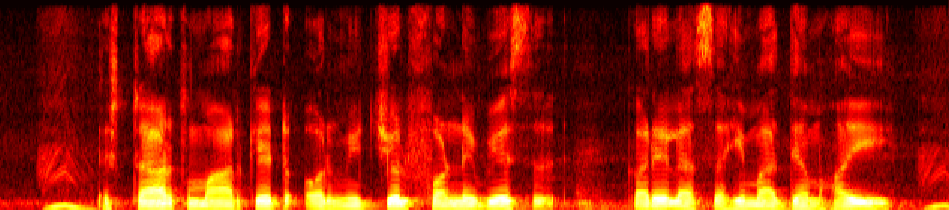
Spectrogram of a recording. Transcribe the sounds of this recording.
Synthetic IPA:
esʈaːɾkmaɾkeʈɔːɾmjut͡ʃuəlpʰəɳɖbes | kəɾelasəɦimad̪ʱjəmɦəi

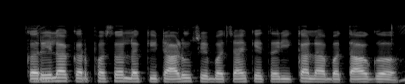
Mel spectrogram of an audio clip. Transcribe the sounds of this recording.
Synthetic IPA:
kɐɾeːlakəɾpʰɐsəllɐɡ̚kiʈaːɽũsebɐt͡ʃaːeket̪ɐɾiːkalabɐt̪aːoɡaː

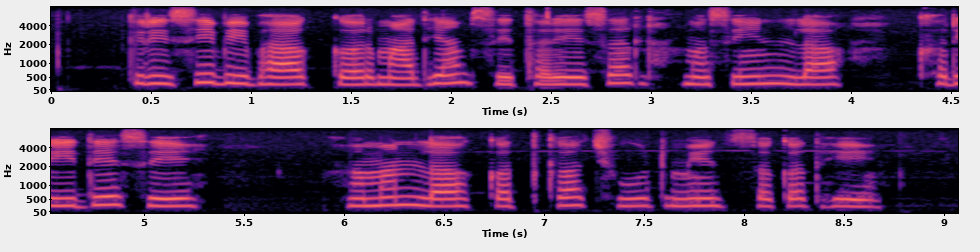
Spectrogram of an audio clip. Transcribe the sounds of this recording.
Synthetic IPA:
kɾɪsibɪbʱaːɡ̚kəɾmaːd̪ʱjəmset̪ʰəɾeːsəɾməsiːnla | kʰəɾiːd̪ese | əmənlaɦkət̪kat͡ʃʰuːʈmɪd͡ʒsəkət̪ɦeː

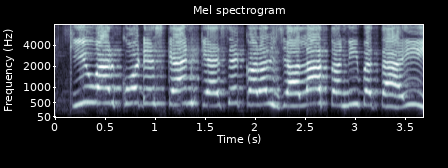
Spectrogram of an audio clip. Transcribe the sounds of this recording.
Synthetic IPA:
kiuaɾkoɖeskɛnkɛsekəɾəld͡ʒalat̪ənibət̪ai

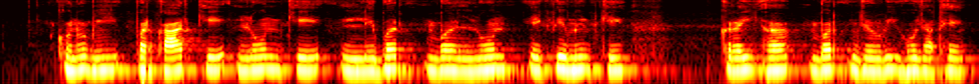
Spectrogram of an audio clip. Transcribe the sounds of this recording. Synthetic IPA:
kʊnoːbʱipɾəkaːɾkʰeloːnkʰeleːbəɾbəloːneːkɾiːmẽɳʈke | kɾəiɦəbəɾd͡ʒəɾuːɾiɦod͡ʒaːt̪ɦɛː

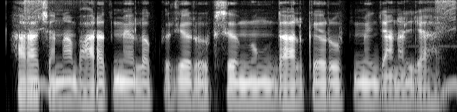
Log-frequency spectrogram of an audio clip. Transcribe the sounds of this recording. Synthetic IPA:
haɾat͡ʃənabʱaːɾʔət̪mẽloːk̚pɪɾjəɾuːpsemʊ̃ŋɡd̪aːlkeɾuːpmẽd͡ʒaːnəljaɦɛː

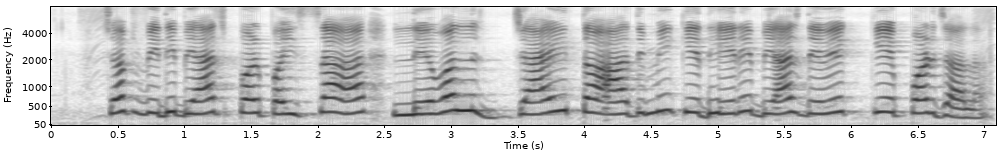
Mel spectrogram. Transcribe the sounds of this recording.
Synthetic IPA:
t͡ʃəkt͡ʃʋid̪ʱibjad͡ʒpəɾpəɪsaleʋəld͡ʒajt̪ɔad̪miked̪ʱeɾebjad͡ʒd̪eʋekepəɽd͡ʒala̰

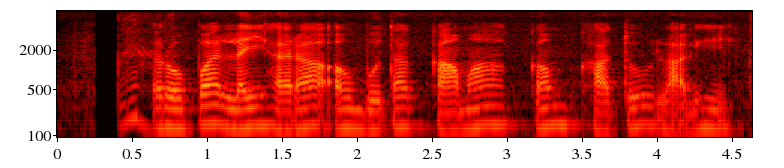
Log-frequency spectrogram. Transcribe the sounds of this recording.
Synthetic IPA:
ɾopaləiɦəɾaə̰wbut̪akamakəmkʰat̪ula̰ɡiː

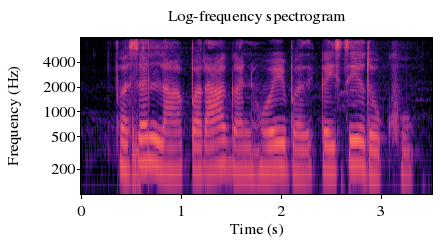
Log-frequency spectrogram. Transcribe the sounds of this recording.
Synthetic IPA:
pʰəsəlːapəɾaːɡənɦoːebəɾkəɪseɾoːkʰu

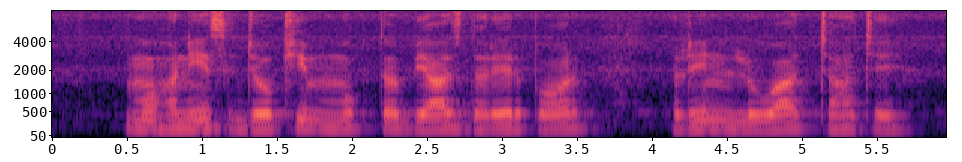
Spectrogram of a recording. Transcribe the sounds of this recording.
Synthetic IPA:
mõɦəniːsd͡ʒoːkʰimːʊkt̪bjaːsd̪əɾeɾpəɾ | ɾinluːat͡ʃaɦt͡ʃe

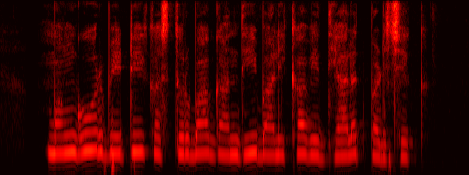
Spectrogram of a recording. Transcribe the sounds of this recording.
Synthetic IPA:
məŋɡuːɾbeːʈikəst̪uɾbaɡãːnd̪ʱiːbaːlikaʋɪd̪ʱjaːlət̪pəɽ̤t͡ʃek

